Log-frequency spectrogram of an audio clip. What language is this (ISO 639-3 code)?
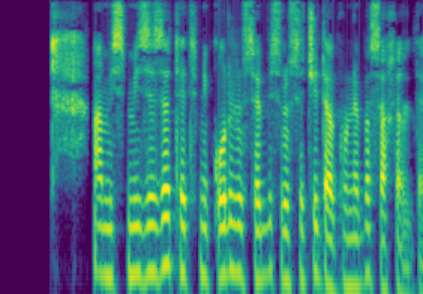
kat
